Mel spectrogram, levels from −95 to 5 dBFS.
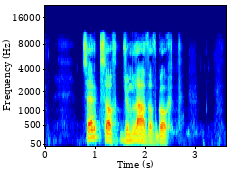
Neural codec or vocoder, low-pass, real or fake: codec, 24 kHz, 0.9 kbps, WavTokenizer, small release; 10.8 kHz; fake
